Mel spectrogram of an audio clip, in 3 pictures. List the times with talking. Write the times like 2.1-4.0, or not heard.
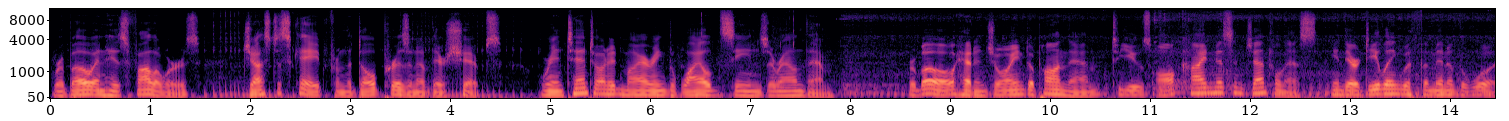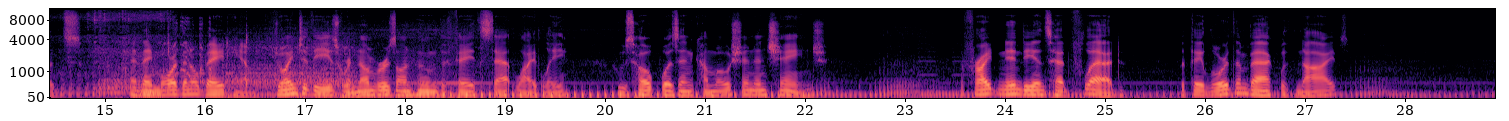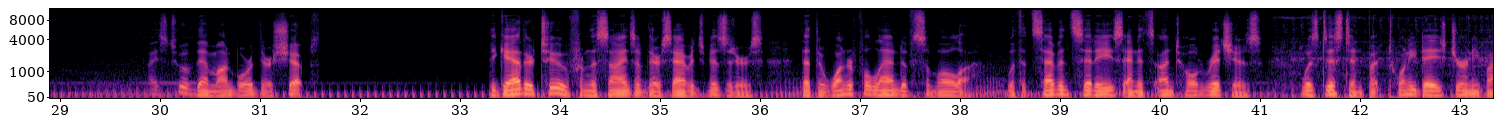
0.0-7.8, 8.6-22.2, 23.6-27.3, 29.9-31.6, 33.3-43.3.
